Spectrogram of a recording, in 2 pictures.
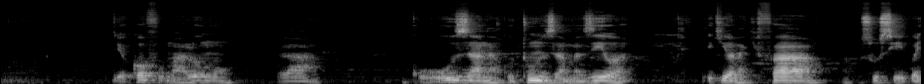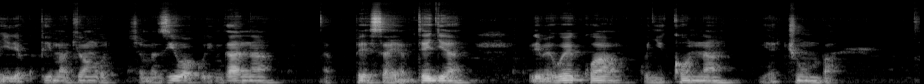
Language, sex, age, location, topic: Swahili, male, 25-35, Dar es Salaam, finance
